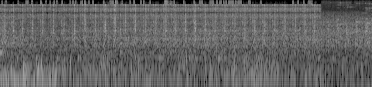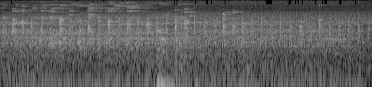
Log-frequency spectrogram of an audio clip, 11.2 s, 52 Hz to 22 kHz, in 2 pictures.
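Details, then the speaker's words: Long-parked 1968 Kaiser Jeep J3000 Gladiator pickup, first revival run with breather and PCV valve missing: light irregular rattling over even idle; owner suspects PCV valve fell inside the valve cover, not confirmed. "I think maybe our PCV valve is down in that valve cover. It sounds like something's bouncing around. It definitely is down in there."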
